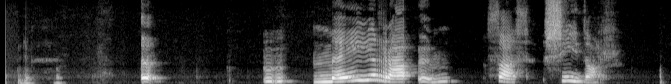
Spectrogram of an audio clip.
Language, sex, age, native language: Icelandic, male, 6, Icelandic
